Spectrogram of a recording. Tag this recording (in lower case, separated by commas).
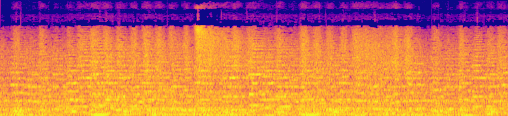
music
